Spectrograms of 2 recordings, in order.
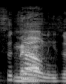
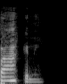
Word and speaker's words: Saucony: Which we get Sacconis now. – Now we all thought it's actually pronounced Saucony.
